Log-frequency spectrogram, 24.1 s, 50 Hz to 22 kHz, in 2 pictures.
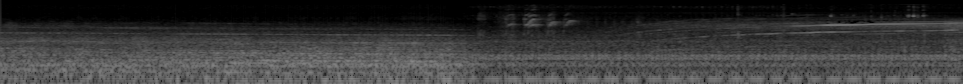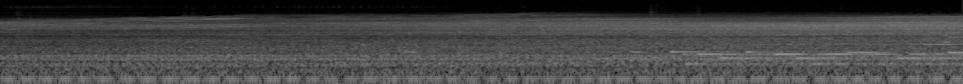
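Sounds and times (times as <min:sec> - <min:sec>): helicopter turbine whine: 0:00.0 - 0:24.0
rotor pulsing: 0:06.1 - 0:24.0.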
